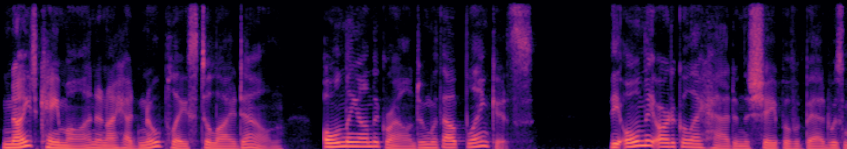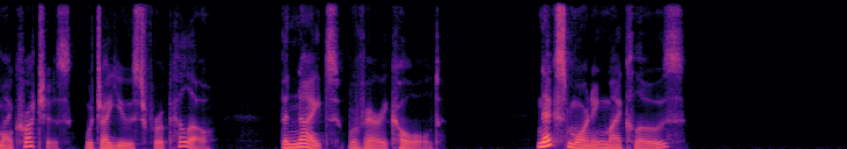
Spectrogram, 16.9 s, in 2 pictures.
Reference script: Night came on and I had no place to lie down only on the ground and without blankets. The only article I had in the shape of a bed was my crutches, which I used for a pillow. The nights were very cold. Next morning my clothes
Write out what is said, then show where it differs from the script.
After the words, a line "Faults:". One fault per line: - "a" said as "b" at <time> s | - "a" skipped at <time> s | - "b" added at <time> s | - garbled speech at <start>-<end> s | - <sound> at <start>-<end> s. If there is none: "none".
Night came on and I had no place to lie down only on the ground and without blankets. The only article I had in the shape of a bed was my crutches, which I used for a pillow. The nights were very cold. Next morning my clothes
Faults:
none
